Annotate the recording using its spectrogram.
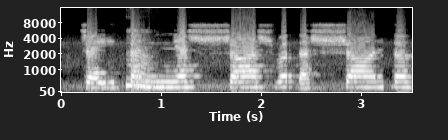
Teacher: વિસર્ગનો અડધો શકાર થઈ જાય.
